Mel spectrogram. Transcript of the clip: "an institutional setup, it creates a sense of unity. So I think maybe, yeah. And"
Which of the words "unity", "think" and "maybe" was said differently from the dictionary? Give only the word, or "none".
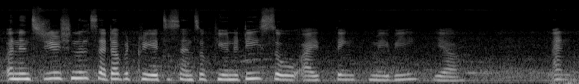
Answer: think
